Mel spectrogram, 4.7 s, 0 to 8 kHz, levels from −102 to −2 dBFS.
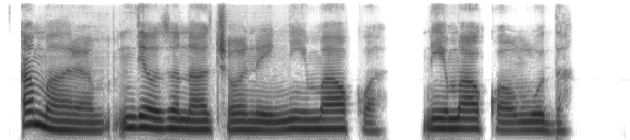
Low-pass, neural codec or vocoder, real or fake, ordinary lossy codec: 7.2 kHz; codec, 16 kHz, 1 kbps, X-Codec, HuBERT features, trained on LibriSpeech; fake; none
